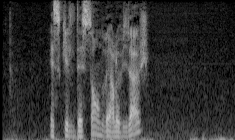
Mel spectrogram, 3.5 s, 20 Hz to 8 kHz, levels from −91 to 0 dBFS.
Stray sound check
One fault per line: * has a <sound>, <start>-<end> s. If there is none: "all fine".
all fine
